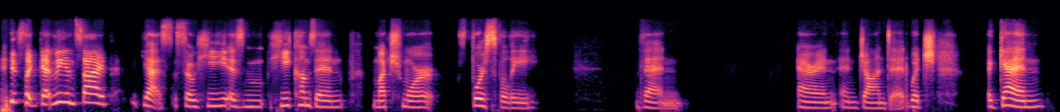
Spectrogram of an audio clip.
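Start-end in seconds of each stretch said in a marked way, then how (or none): 0.5-1.4 high, put-on breathless, panting voice. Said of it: "he's out of breath".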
